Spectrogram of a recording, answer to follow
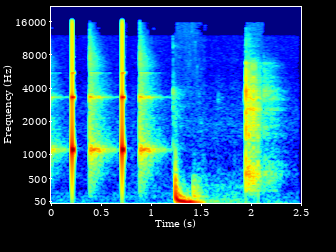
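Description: Ableton Live's metronome ticking about four times a second, then a deep electronic kick drum sample with a falling pitch, played from a drum rack, and a hi-hat hit near the end.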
